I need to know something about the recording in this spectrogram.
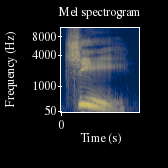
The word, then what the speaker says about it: qi: They need an energy conduit, a mover of chi. That's spelled qi.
